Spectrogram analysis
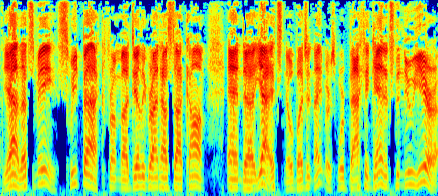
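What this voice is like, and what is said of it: Energetic, lively speaking voice. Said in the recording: “as you can probably hear in my energetic voice”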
